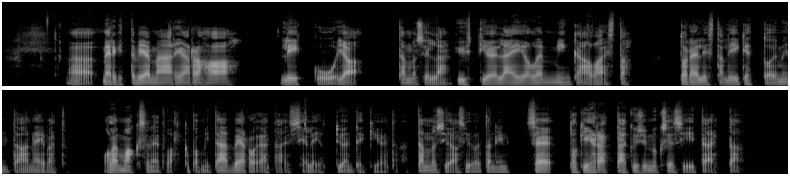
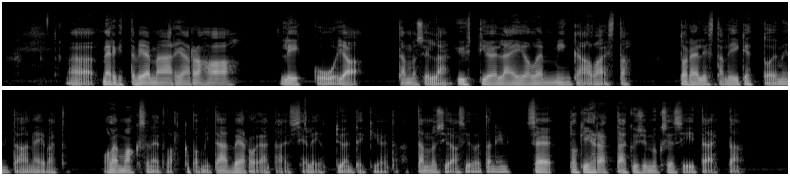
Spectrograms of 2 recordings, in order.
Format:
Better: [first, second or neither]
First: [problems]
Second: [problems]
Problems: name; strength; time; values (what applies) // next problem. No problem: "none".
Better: second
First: thin; somewhat; fading below 650 Hz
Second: none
